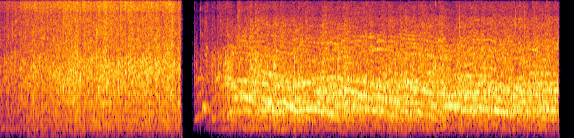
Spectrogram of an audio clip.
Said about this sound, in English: Let's get an applause going. Yeah. Just get an applause going for the lack of yelling. Let's go.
